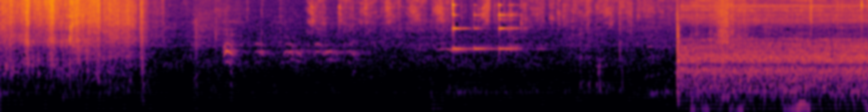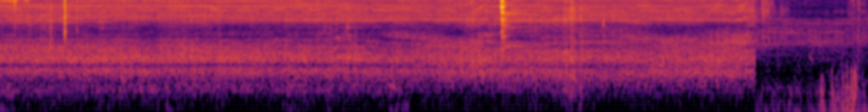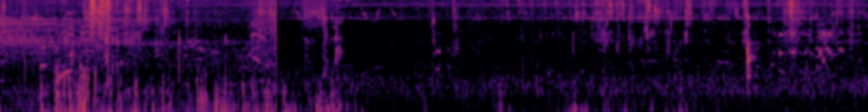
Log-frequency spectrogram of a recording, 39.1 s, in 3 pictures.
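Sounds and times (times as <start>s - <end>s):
light ringing clinks: 6.8s - 8.0s, 20.5s - 21.5s
gas stove hissing: 10.2s - 24.4s.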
